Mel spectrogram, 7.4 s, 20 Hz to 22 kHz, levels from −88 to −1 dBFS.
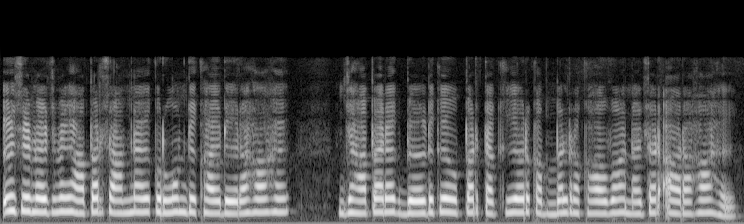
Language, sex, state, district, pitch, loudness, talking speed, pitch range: Hindi, female, Rajasthan, Jaipur, 230 Hz, -14 LUFS, 220 wpm, 215-235 Hz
